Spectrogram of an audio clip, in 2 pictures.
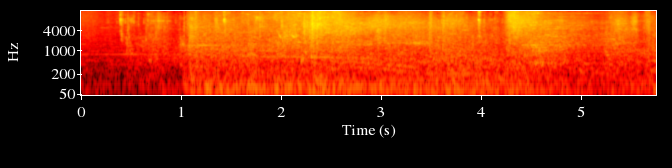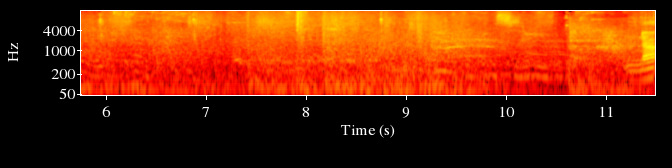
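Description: Magic blasts and battle effects crackle and boom over a low rumble.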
